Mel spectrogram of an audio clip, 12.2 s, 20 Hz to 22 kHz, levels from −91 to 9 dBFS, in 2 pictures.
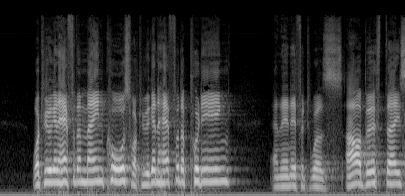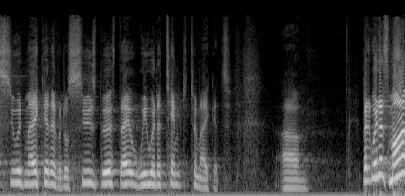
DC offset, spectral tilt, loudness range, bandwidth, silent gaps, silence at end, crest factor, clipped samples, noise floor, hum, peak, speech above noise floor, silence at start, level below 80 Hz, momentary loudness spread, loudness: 2%; -5 dB/octave; 7 LU; 16.5 kHz; none; 0 s; 18 dB; under 0.1%; -59 dBFS; none; 0 dBFS; 41 dB; 0.5 s; -44 dBFS; 13 LU; -18 LUFS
